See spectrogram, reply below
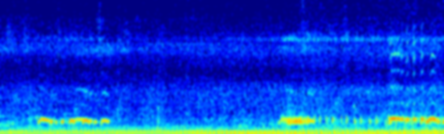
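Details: Local zebra dove singing strongly beneath a loud low engine drone: a short rolling coo phrase, then a stuttering run of clipped pulsed notes leading into a brighter warbled ending.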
